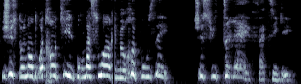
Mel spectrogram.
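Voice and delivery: high voice slowing into tiredness; weary old man. A narrator's reading. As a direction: ask for rest, dragging the last words. Exhausted old boy wants to rest. (vieil homme épuisé, voix haute qui ralentit)

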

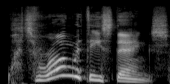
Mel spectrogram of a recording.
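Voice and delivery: high, slow, exasperated whine; complaining. A narrator's reading. Narrator fed up with jammed guns, complaining. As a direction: complain loudly and drawn out. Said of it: "I complain".

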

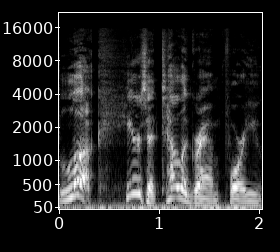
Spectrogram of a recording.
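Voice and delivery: usual speaking voice

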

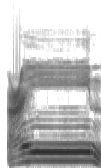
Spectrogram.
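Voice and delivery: আইন with the sound held very long; long drawn-out ain. Shown as a demonstration. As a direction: stretch আইন out slowly from the throat. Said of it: "একটু আওয়াজটাকে লম্বা করতে হবে". (আইন লম্বা টেনে উচ্চারণ)

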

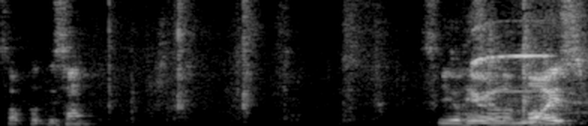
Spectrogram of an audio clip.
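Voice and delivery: muffled under a helmet; putting helmet on. Real, not acted. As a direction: voice behind a face shield. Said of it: "I'm gonna put the helmet on".

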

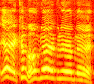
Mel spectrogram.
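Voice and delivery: high, loud mocking mushroom chatter; high, loud dismissive fungus; mushroom grumbling. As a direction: brush them off with a sneer.

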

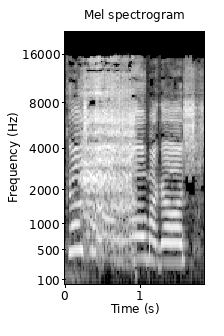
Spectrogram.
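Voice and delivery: real high scream; screaming in fright. Real, not acted. Hen bites at the phone, real frightened scream. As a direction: shriek as the hen strikes.

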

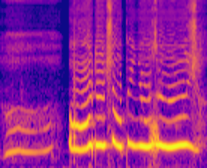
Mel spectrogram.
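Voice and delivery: high, loud, slow cry of delight; excited squeal. Pretend. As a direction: squeal at the red mushrooms. Excited at red mushrooms.

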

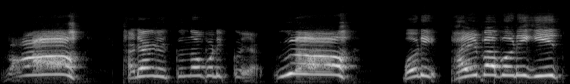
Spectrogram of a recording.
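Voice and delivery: loud, high fighting shouts; battle yells. Real, not acted. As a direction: shout while attacking hard. Fighting the octopus. (싸우며 외치듯)

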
